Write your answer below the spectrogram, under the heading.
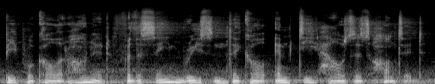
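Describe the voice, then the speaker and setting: A man with a gravelly voice reading a scripted first-person horror story in a measured, brooding manner. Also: deep voice, fairly even intonation, warm tone, a little hiss or hum.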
